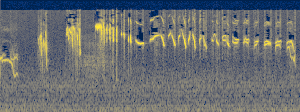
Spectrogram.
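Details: Robin singing up close before being fed mealworms, as it does daily; a few high notes lead into a long, fast, rippling trill of thin descending notes.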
